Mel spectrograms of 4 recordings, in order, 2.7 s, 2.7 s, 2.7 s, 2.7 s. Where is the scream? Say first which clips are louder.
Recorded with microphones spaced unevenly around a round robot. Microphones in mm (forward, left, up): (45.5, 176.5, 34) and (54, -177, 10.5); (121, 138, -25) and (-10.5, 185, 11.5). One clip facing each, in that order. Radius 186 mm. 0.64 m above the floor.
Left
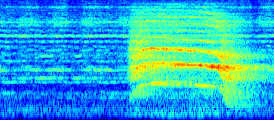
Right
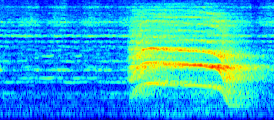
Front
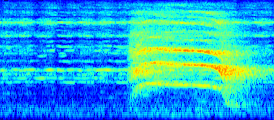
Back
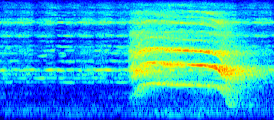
Even, even; 10° left, 4 m; by 2.4 s 25° left, 4.5 m.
